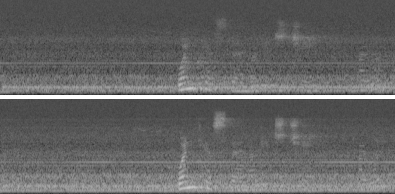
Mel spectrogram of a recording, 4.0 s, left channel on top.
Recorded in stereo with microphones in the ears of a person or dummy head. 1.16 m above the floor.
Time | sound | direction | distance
1.8 | a woman speaking | 55° right (ahead or behind) | 1.1 m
